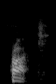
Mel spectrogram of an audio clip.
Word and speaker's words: Hrot: Trot. It's a Czech word.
